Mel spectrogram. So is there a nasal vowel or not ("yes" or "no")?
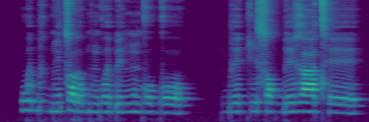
yes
